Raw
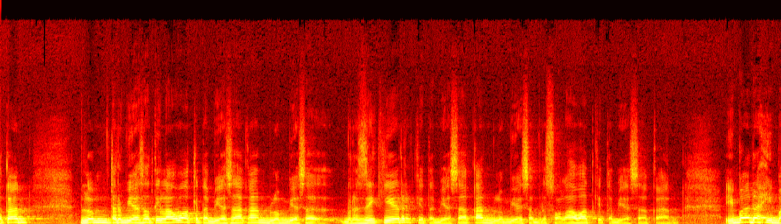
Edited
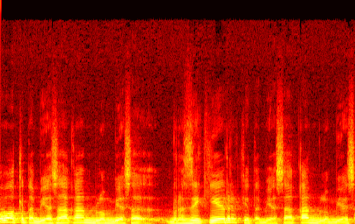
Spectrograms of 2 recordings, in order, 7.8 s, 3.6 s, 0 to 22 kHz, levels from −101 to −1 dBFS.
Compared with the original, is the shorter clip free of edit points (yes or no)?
yes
